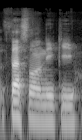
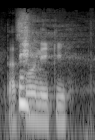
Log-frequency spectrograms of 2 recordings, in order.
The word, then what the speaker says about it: Thessaloniki: or the Thessaloniki was like, and that's how you say it. I went to Greece once, Thessaloniki.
